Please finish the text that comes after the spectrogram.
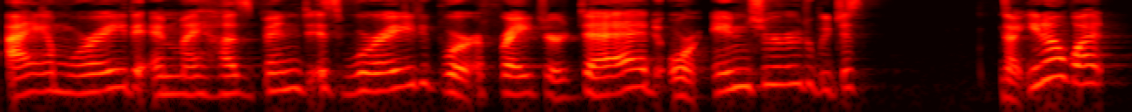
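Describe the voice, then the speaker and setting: An actress playing an anxious, sharp-tongued young wife who swears bluntly in an audio drama. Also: female voice, fairly high pitch, normal speed, natural voice. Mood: angry, bitter. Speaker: newly married wife.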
